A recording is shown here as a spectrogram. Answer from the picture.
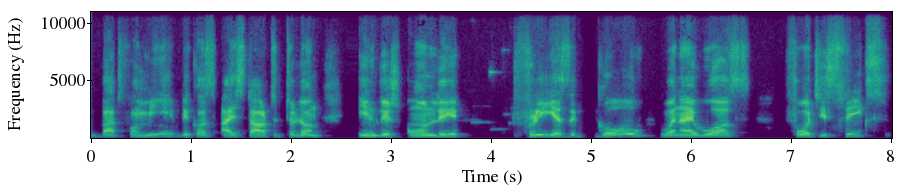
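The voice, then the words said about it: Strong Russian accent. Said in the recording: “you have an unbelievable bad Russian accent. ... Of course, because I'm Russian and I have a Russian accent.”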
